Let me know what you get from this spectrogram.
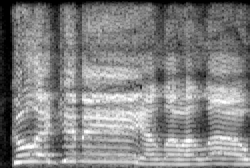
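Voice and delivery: high, loud, drawn-out name call; shouted greeting. Real, not acted. Streamer hailing a viewer who just arrived, shouted greeting. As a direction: holler a big excited welcome.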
